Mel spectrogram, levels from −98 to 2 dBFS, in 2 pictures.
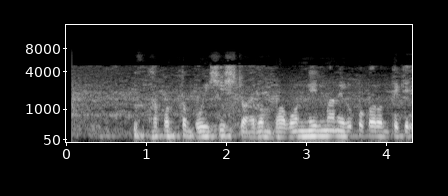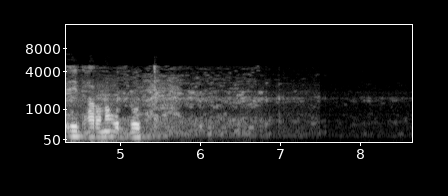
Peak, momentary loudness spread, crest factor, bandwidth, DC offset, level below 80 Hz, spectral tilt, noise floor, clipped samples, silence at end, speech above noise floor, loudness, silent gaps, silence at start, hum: -4 dBFS; 22 LU; 18 dB; 5 kHz; under 0.1%; -56 dBFS; -10 dB/octave; -75 dBFS; under 0.1%; 2.1 s; 58 dB; -19 LUFS; none; 0.05 s; none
